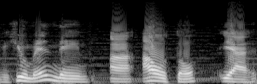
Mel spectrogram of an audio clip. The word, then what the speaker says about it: Aoto: like a human named Aoto. Yeah, it's spelled like A-O-T-O, and it kind of sounds like auto, like a car.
